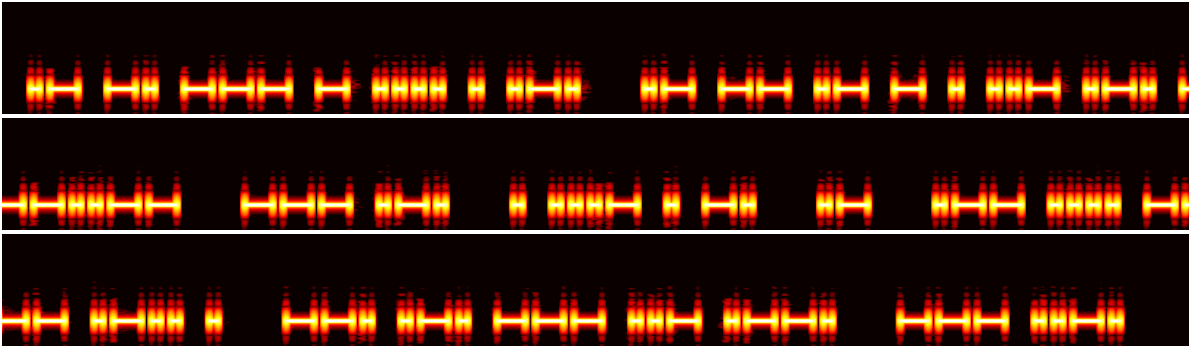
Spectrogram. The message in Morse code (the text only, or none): ANOTHER AMATEUR, OR EVEN A WHOLE GROUP OF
